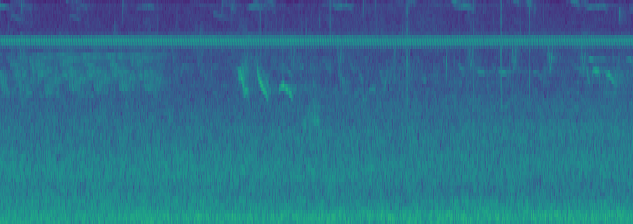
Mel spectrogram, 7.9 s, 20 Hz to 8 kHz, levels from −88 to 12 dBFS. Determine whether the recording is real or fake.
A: real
